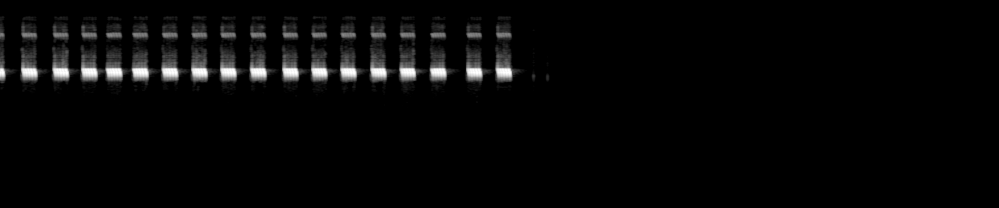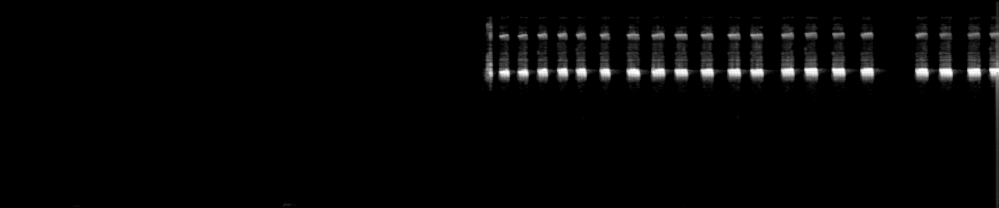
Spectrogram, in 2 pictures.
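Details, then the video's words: Male cricket chirping on a summer evening: high, pure pulses repeated about three times a second for five seconds, then ten seconds of silence before the steady chirping returns near the end. "Cricket Chirping Sound Effect"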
